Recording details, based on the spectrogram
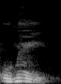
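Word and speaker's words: οὐ μή: Perecerán es Apolimi y jamás, en griego, es una palabra que se dice umei. Umei. Se escribe, si lo fuéramos en los equivalentes, ¿verdad? A nuestro alfabeto, sería O-U-M-E-I.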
